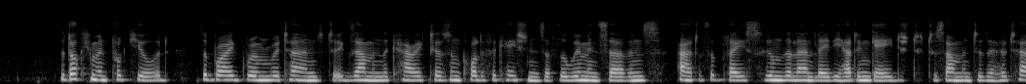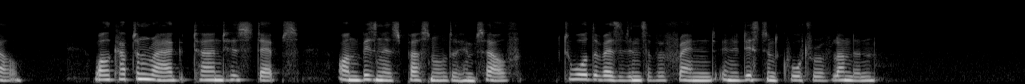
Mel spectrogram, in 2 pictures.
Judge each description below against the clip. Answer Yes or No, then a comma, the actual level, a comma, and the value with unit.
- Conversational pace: Yes, average, 155 wpm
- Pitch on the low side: No, high, 190 Hz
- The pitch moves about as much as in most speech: No, narrow, 1.9 semitones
